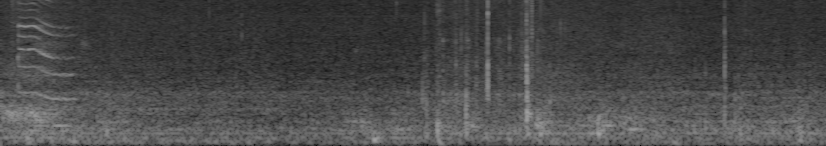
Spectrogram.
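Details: One of four one-month-old ginger kittens with their young mother cat, a former stray taken in while pregnant. A single high, thin, falling meow opens, followed by quiet rustling and scattered clicks.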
